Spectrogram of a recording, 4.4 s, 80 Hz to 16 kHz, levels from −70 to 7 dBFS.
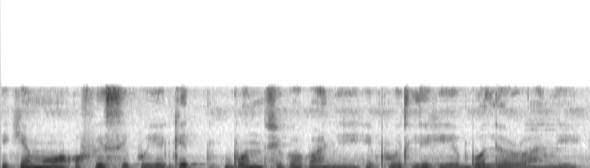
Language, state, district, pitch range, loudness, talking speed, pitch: Sumi, Nagaland, Dimapur, 165-195 Hz, -17 LUFS, 135 wpm, 180 Hz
